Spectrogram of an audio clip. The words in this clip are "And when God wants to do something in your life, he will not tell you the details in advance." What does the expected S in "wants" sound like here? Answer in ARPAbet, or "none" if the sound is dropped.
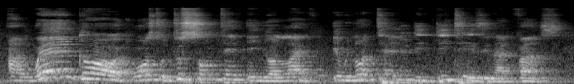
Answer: S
